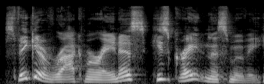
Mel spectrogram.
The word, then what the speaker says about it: Moranis: Now, that pronunciation of the last name. I've always said it Moranis, and yeah, I feel like too. Specifically because I think that's how he pronounces it, and I gotta assume the reason behind that being he's pronouncing his last name not as more anus.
